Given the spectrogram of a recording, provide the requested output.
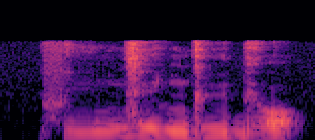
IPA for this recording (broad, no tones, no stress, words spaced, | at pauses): fiːŋnzeʎ ŋɡyːbʲɔ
